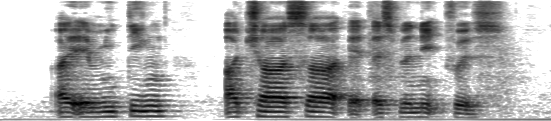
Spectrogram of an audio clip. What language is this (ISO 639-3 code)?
eng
